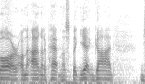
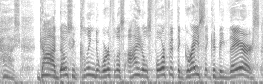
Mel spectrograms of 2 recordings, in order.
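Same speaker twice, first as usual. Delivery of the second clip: higher-pitched acted prayer; Jonah crying out; 6 semitones higher than usual. Jonah praying from inside the fish, crying out. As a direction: call up to God from the depths. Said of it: "he's crying out and he's praying".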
